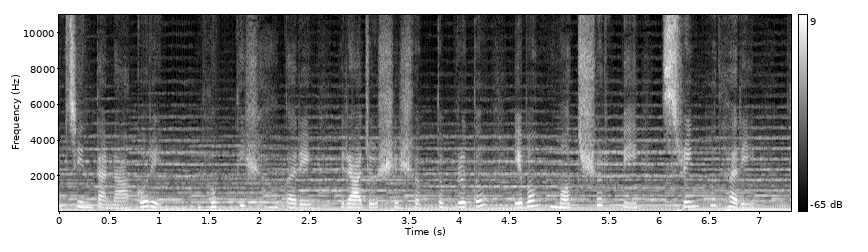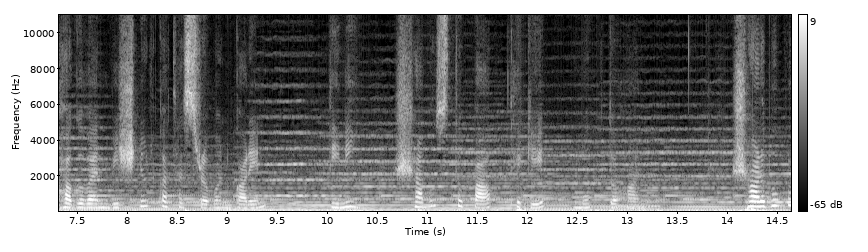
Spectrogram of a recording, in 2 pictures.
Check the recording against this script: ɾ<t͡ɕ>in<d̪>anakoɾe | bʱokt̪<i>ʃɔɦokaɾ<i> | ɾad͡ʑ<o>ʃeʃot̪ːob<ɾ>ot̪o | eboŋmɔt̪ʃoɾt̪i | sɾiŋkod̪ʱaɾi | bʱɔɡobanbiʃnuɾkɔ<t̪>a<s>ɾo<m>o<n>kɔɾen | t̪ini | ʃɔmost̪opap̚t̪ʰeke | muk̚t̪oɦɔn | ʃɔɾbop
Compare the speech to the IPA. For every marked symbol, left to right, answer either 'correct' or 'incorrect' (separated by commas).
correct, incorrect, correct, incorrect, correct, correct, incorrect, correct, incorrect, correct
